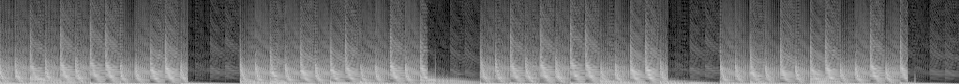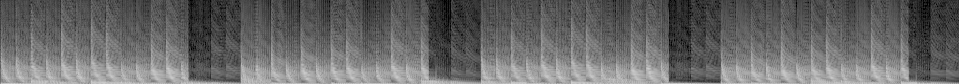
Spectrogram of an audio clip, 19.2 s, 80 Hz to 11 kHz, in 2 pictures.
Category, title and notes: Music > Solo instrument
100 D# Polivoks Brute 06
Electronic, Brute, Casio, Melody, Synth, Analog, Texture, Soviet, Vintage, Polivoks, Analogue, Loop, 80s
